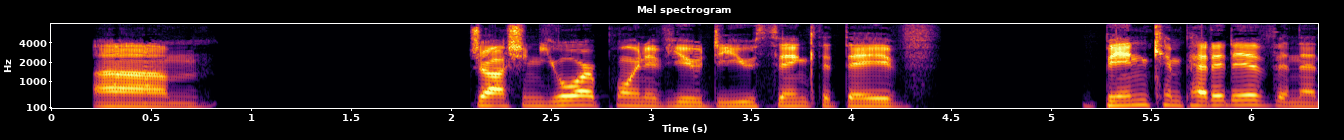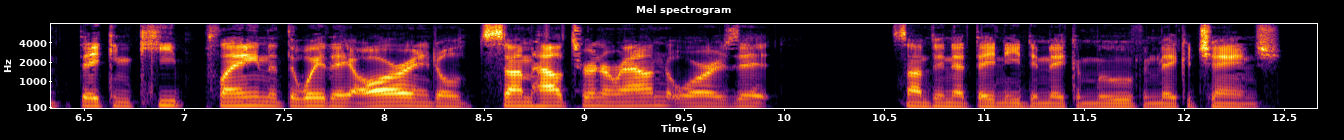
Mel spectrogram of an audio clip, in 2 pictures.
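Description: Here a man with an American accent speaks in a plain, everyday voice of medium pitch, at a moderate pace with fairly even intonation. The recording is very clean with a silent background and a dry, close sound with no echo. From Chicago.

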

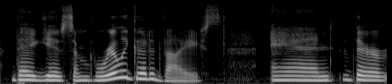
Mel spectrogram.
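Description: A woman speaks at a medium pitch with a Southern US accent and a warm tone. The sound is dry and close with no echo, in a very clean recording over a silent background. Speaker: podcast host. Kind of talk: casual solo podcast monologue. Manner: informal, chatty, warm.

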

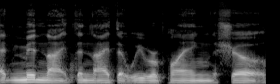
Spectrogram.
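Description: On a very clean recording with a silent background, a man with a Texan accent speaks at a moderate pace in a very deep, low pitch and a monotone, flat intonation. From Texas (Paducah, rural West Texas). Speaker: musician. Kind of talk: interview. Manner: casual, filler-heavy.

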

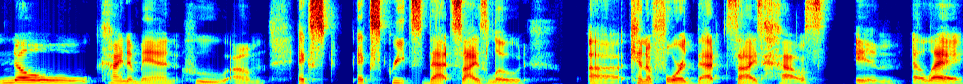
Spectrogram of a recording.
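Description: On a very clean recording with a silent background, a woman with a very deep, low pitch speaks at a very slow pace, her pitch swinging very widely. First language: not English. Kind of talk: casual chat. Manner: animated.

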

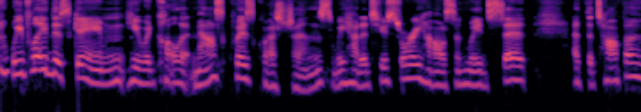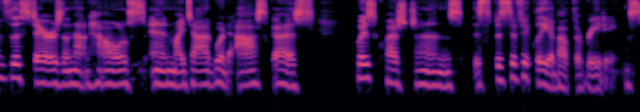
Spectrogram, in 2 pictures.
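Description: With an American accent, a woman talks at a moderate pace in a very deep, low voice with lively intonation, recorded very cleanly against a silent background in a dry, close sound with no echo. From California. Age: 50s. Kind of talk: casual interview.

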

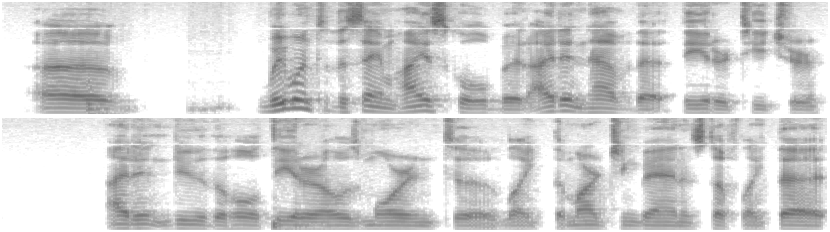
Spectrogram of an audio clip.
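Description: A man with a Texan accent talks at a fairly quick pace, his fairly low pitch carrying a dark, mellow tone and ordinary pitch variation. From Eagle Lake, Texas. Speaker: metal drummer. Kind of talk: interview.

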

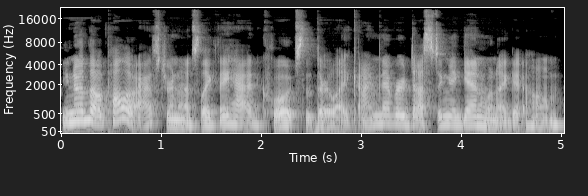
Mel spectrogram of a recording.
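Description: A woman at a fairly quick pace, with hardly any pauses. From US Pacific Northwest (Washington State). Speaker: planetary science researcher. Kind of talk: interview. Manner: hesitant, many fillers.

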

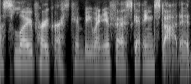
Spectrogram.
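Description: With an Australian accent, a woman speaks at a moderate pace over a quiet background, the sound dry and close with no echo. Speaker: podcast host and speech pathologist. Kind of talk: interview conversation.

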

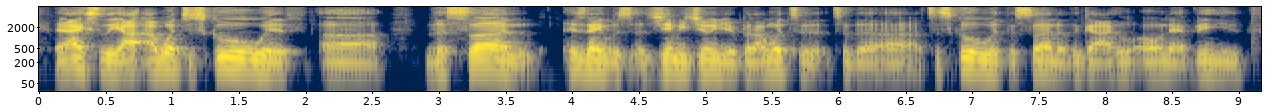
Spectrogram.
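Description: A man's plain, everyday voice with an American accent, medium pitch and fairly even intonation, at a moderate pace with hardly any pauses, on a very clean recording with a silent background. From US West Coast, Oakland, Bay Area. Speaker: music talent buyer. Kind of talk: casual interview. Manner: relaxed, many fillers and repeats.

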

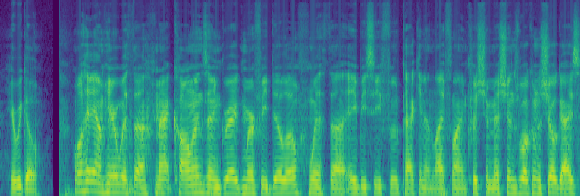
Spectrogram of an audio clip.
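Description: A man with an American accent speaks at a moderate pace in an ordinary speaking voice, medium in pitch, with fairly even intonation over a quiet background. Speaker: pastor and podcast host. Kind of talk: casual interview.

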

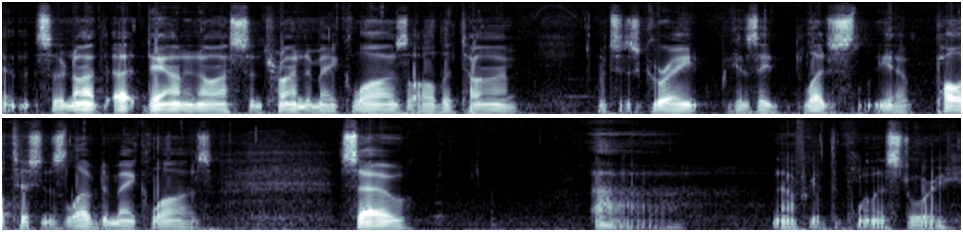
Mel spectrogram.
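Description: In a very clean recording with a silent background, a man with a Southern US accent speaks at a moderate pace in a very deep, low pitch, with monotone, flat intonation and long, frequent pauses. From US South, Northwest Arkansas. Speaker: investor and criminal justice reform advocate. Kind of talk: interview. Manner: halting, many fillers.

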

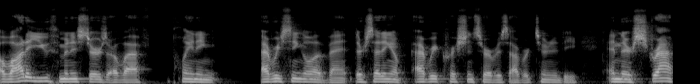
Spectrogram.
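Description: With an American accent and a normal speaking voice, the speaker moves at a fairly quick pace. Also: man. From Michigan. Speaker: diocesan youth ministry director. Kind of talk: interview. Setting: studio.

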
